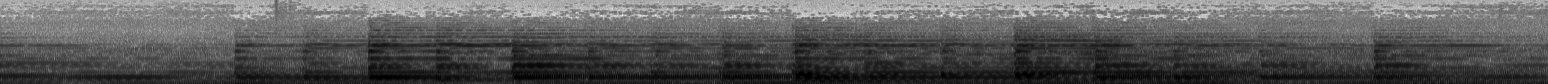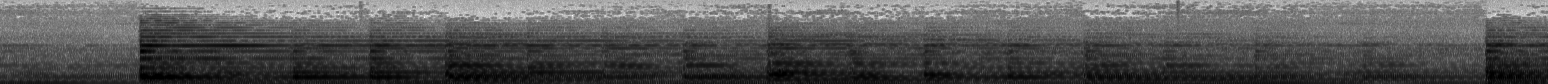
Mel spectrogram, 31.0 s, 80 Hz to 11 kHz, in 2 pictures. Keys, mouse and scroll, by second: 0.4 g, 4.7 KP_0, 5.4-6.8 middle drag, 6.8 g, 10.0-11.4 middle drag, 11.4 ctrl+z, 12.9 n, 19.2 click, 20.1-21.4 middle drag, 21.4 r, 24.4 click, 24.7-25.6 middle drag, 25.6 n, 26.1-26.5 scroll down 4, 26.5-26.9 middle drag, 26.9-29.6 scroll up 4, 29.6-30.9 drag.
